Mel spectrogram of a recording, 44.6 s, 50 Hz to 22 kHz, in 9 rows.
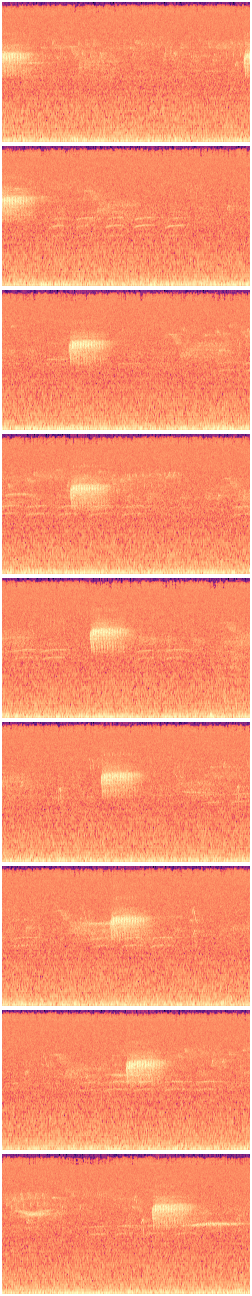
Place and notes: Some people are night owls, some are early birds -- it's genetic; you can't help what you are. I find the early morning wonderfully fresh and inviting, with the trees full of life in the morning sun -- and very little else moving.
Major elements:
* Birds (crows, starlings, chickadees, seagulls, finches, an owl, a woodpecker, and several others I can't identify)
* Cars and trucks
* Airplanes (jet and prop)
* Dogs
* A rainshower ends the recording session
Washington, United States of America, April 1999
